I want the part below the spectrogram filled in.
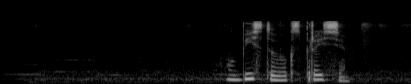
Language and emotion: Russian, neutral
